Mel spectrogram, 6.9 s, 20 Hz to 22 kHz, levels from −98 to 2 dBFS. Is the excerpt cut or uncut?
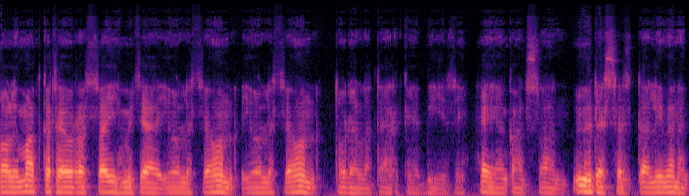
cut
